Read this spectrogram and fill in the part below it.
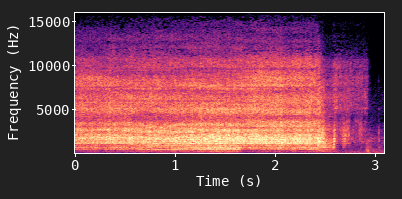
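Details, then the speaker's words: WATTS 1-inch backflow prevention valve in a yard, after repair with a replacement o-ring for a leak that shot a narrow stream from the bottom: steady rushing water flow that cuts off cleanly, no spraying from the bottom; normal flow, no leak. "so water's running through it and it's not coming out the bottom like a water cannon"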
